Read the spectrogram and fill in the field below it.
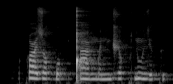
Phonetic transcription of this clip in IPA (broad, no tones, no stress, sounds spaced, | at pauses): qʷ ɨ z ɔ ɡ͡b ɔ k ǃ ã ŋ͡m ə n d͡ʒ ɔ k ɗ ũ z ɨ k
